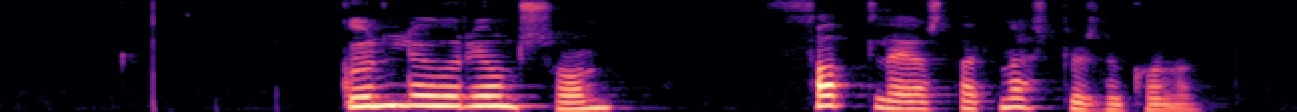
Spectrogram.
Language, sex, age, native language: Icelandic, female, 50-59, Icelandic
